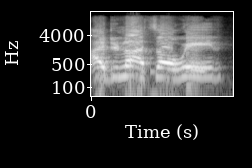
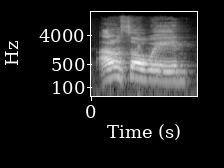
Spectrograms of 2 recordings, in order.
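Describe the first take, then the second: First: It is said very loudly. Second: It is said at normal volume.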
